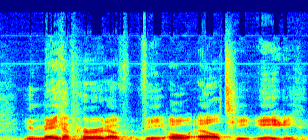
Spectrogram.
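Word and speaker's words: VoLTE: may have heard of vol te it's voice over LTE it's actually pronounced volt a kind of French like but then that's that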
